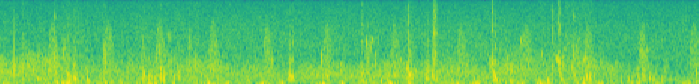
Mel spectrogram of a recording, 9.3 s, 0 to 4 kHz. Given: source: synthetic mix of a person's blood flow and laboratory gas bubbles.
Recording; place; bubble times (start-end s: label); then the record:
Doppler ultrasound of blood flow; subclavian vein
0.28-0.36 s: bubbles
0.49-0.76 s: bubbles
0.83-1.21 s: bubbles
1.32-1.45 s: bubbles
1.85-2.44 s: bubbles
2.50-2.66 s: bubbles
3.60-3.69 s: bubbles
3.82-3.96 s: bubbles
4.27-4.42 s: bubbles
4.52-4.60 s: bubbles
4.81-5.06 s: bubbles
5.38-5.55 s: bubbles
5.65-5.88 s: bubbles
6.50-6.81 s: bubbles
6.94-6.99 s: bubbles
7.21-7.27 s: bubbles
7.35-7.93 s: bubbles
8.48-8.74 s: bubbles
9.25-9.33 s: bubbles
From the record:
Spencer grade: 3 (all of the cardiac periods contain showers or single bubble signals, but not dominating or overriding the cardiac motion signals); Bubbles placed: anywhere in the cardiac cycle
